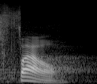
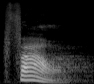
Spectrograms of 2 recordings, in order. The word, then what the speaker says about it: Pfau: It's spelled P-F-A-U, and Eric Fenton says it's pronounced Fau.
